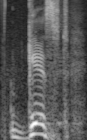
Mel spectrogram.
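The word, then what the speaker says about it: guest: होगा यानी अपने स्पेलिंग को भी सुधार करें स्पेलिंग सुधार करें और शैलेंद्र बॉडी ठीक है दोनों कम साथ होगा गेस्ट जी यू ए एस टी देख रहे हो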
